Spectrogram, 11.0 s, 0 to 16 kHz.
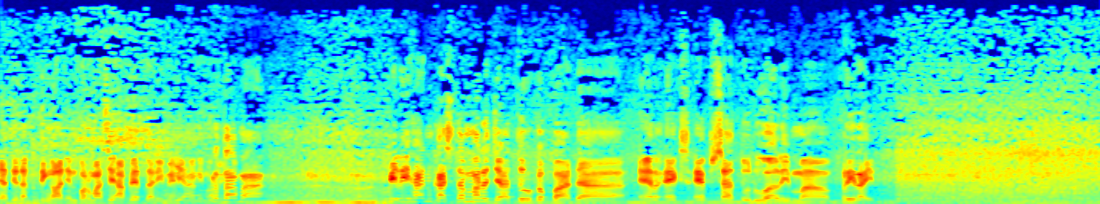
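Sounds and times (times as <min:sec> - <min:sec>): steady hiss: 0:00.0 - 0:02.6
low rumble: 0:09.6 - 0:11.0.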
